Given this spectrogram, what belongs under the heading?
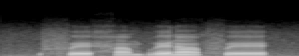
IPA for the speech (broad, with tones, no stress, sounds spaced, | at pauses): f ɛ˧ h ã˧ b ɛ˦ ɾ ã˧ f ɛ˧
